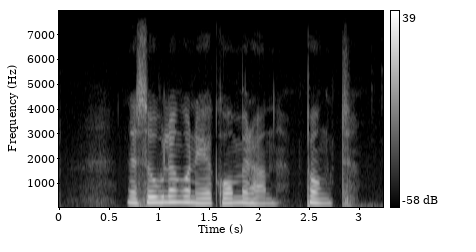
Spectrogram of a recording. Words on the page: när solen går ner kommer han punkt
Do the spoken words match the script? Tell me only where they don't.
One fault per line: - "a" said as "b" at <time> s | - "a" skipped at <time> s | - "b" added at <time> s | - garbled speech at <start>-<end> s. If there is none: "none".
none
